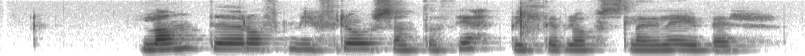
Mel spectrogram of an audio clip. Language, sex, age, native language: Icelandic, female, 18-19, Icelandic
